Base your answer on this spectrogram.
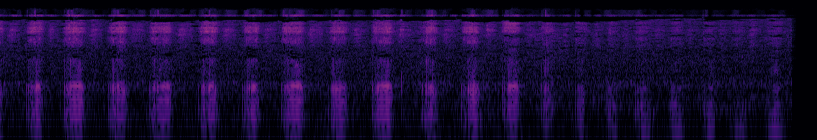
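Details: Eight-week-old Bulldog pup, a female, asleep and snoring: repeated snuffly rasps a little under two per second, fading slightly toward the end before silence.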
